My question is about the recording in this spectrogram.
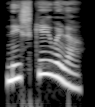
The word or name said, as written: ನಿಷ್ಕೇವಳ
